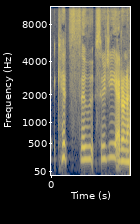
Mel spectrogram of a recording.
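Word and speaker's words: Kintsugi: remember the name of it's um Kitsu Suji. I don't know how to say it. Yeah, Kitsugi.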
